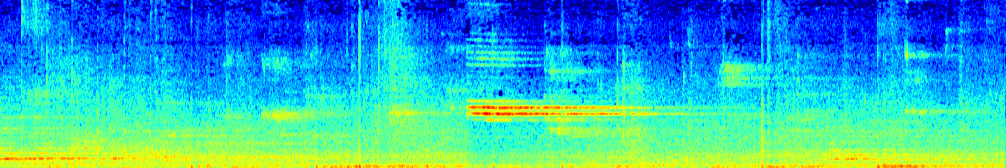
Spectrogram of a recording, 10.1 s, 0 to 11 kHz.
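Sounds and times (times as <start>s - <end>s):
ball bouncing on hard floor: 3.2s - 4.1s, 7.6s - 7.9s
referee's whistle: 4.7s - 6.6s.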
